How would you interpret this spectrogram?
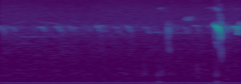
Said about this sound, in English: Oh, the wild bird is singing. There's a wild bird still up in the dead pine singing.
